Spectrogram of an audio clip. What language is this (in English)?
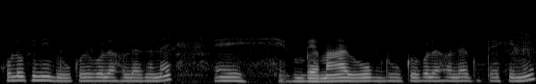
Assamese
